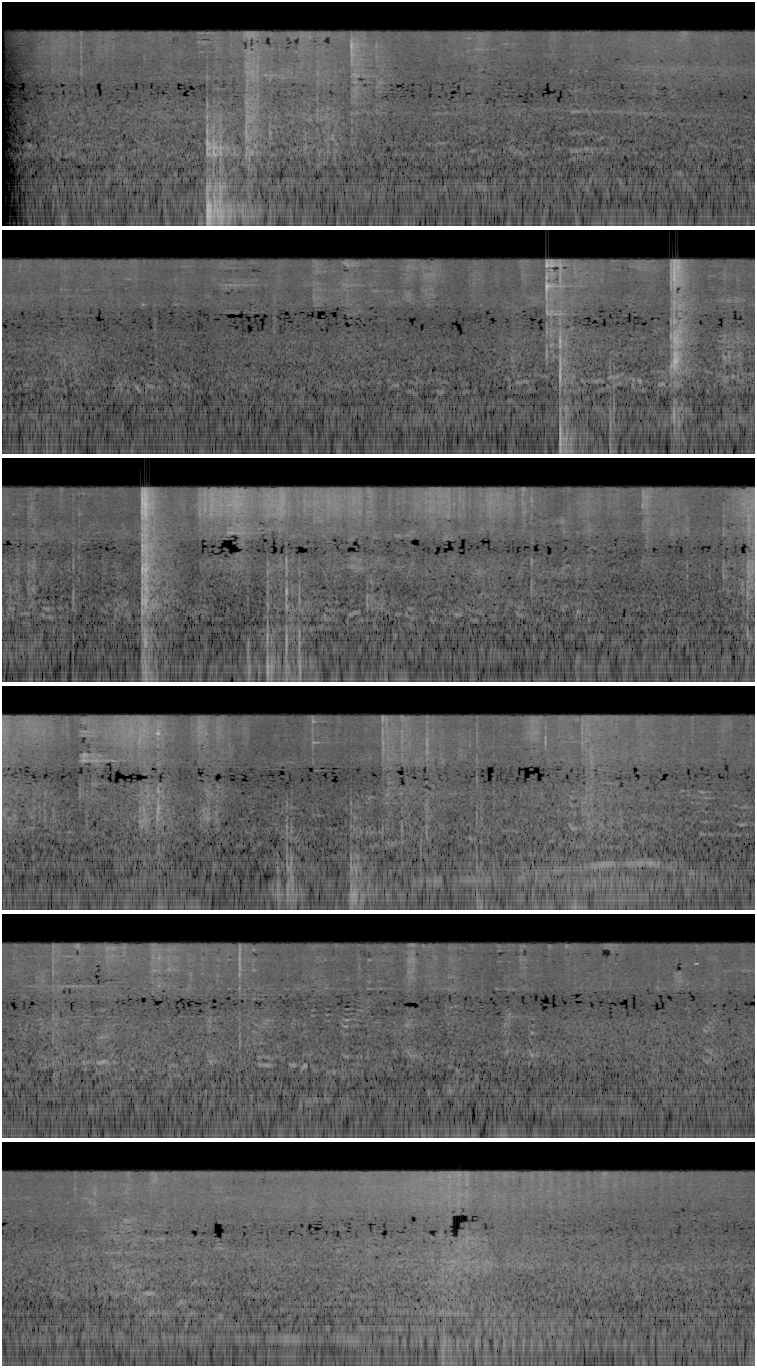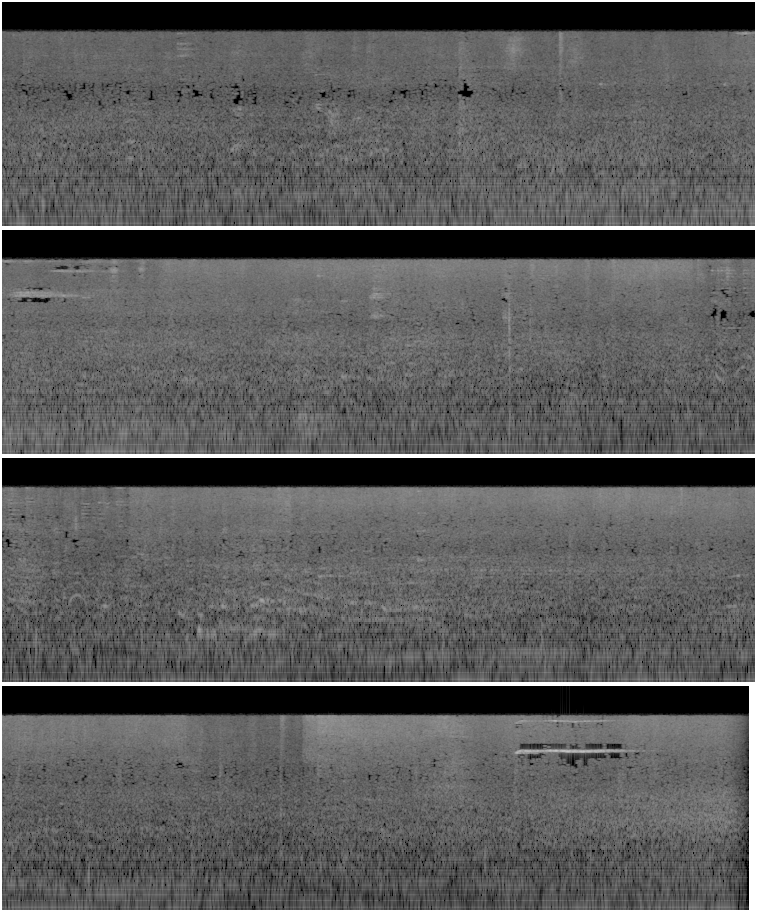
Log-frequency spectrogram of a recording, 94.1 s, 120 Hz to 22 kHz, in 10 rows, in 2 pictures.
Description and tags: ClosingTime Barcelona
This is a field recording in Avinguda Gaudí in September 2008. It is around 1am and Bars are closing so you can hear the sound of the activities of collecting stuff and cleaning tables. In the background some people talking and some traffic. Recorded with Edirol R-09
bar, barcelona, collecting, people, field-recording, closing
